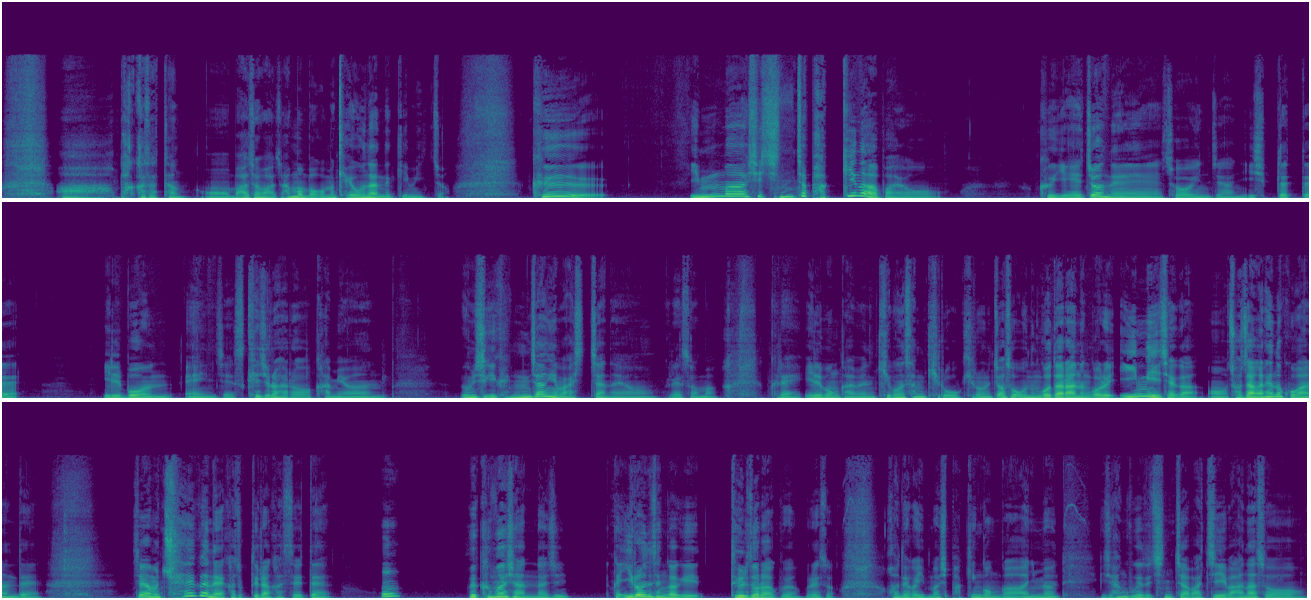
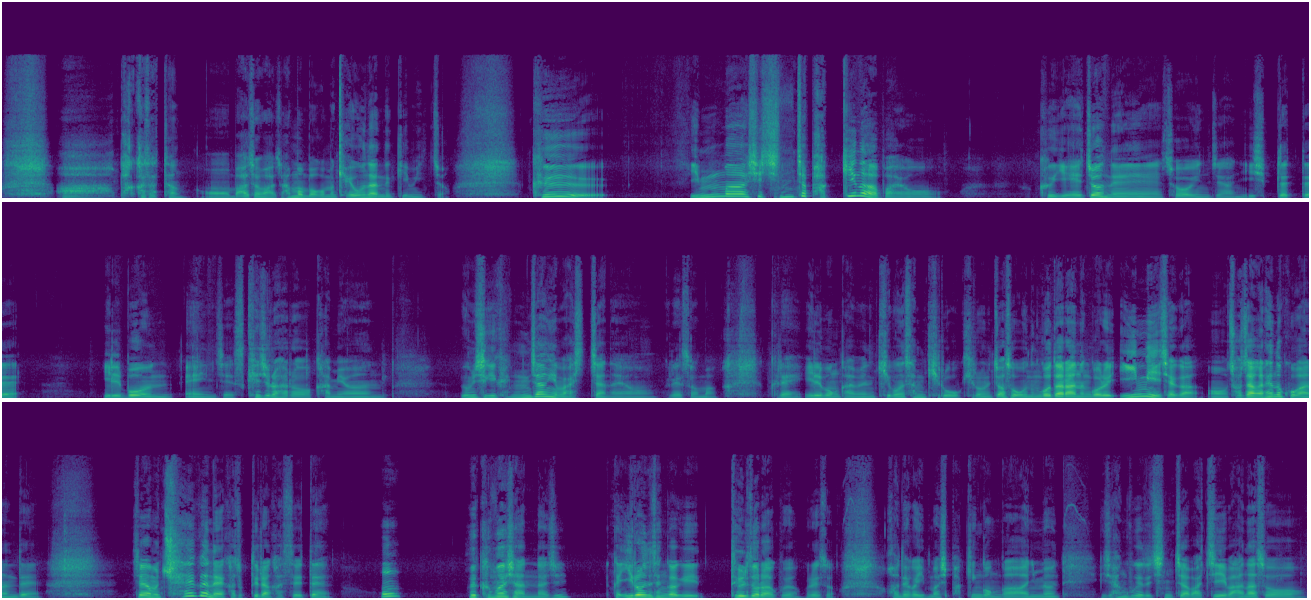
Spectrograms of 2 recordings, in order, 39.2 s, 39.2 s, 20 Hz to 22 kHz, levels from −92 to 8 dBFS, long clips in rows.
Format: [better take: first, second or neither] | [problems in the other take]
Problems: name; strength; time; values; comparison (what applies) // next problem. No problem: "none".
first | thin; somewhat; fading below 350 Hz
